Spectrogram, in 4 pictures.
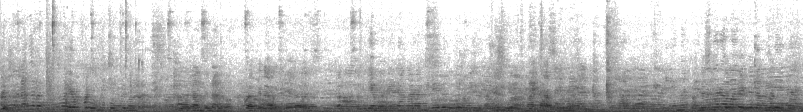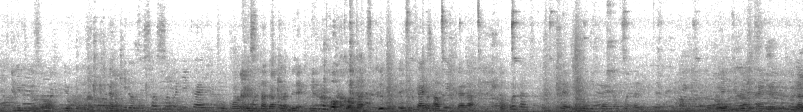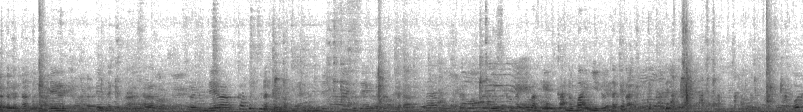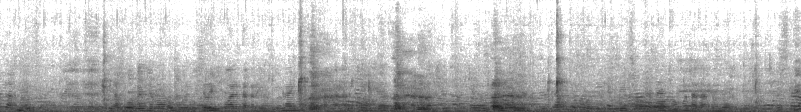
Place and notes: chome shinjuku, tokyo - coffe bar, ladies, chat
